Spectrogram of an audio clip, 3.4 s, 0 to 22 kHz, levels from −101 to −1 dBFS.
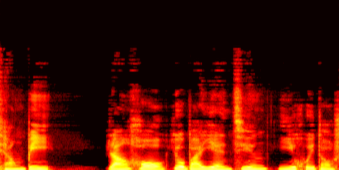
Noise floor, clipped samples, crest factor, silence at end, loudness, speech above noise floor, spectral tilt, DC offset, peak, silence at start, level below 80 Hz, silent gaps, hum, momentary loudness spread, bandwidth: -69 dBFS; under 0.1%; 16 dB; 0 s; -20 LUFS; 50 dB; -6.5 dB/octave; under 0.1%; -4 dBFS; 0 s; -48 dBFS; none; none; 6 LU; 11 kHz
